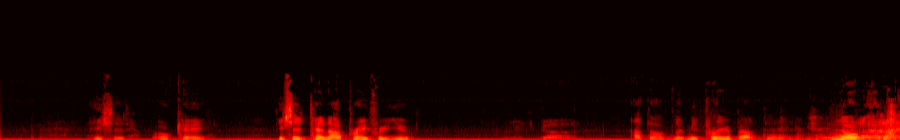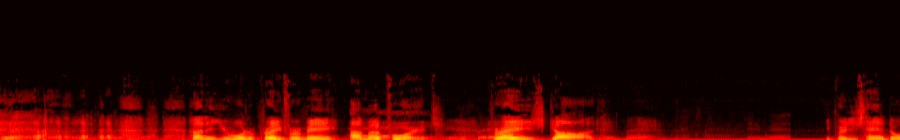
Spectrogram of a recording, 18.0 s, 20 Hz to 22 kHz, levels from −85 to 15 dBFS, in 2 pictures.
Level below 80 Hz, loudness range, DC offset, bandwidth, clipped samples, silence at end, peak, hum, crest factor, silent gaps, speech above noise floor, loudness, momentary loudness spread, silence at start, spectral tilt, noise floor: -56 dBFS; 14 LU; 0.9%; 10 kHz; under 0.1%; 0 s; -10 dBFS; 60 Hz at -60 dBFS; 22 dB; none; 27 dB; -30 LUFS; 24 LU; 0.05 s; -6.5 dB/octave; -57 dBFS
